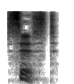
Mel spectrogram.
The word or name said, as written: cist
